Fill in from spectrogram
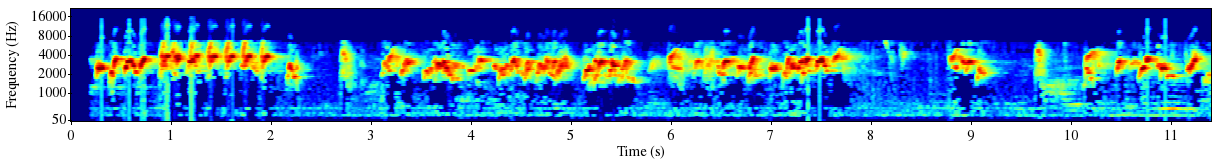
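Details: Caged red-whiskered bulbul kept Thai style in Singapore, recorded around 14 February 2018, singing bright, bubbling warbled phrases in quick bursts, with a rising fluty run near the start and short pauses between phrases, over a faint steady hum.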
